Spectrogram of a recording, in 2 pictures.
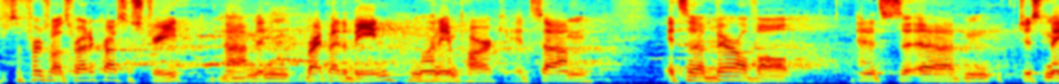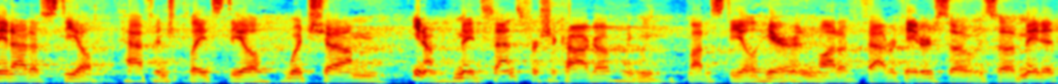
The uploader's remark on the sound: For our final live Mini-Session, recorded during our Next Up event at the Chicago Architecture Biennial.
